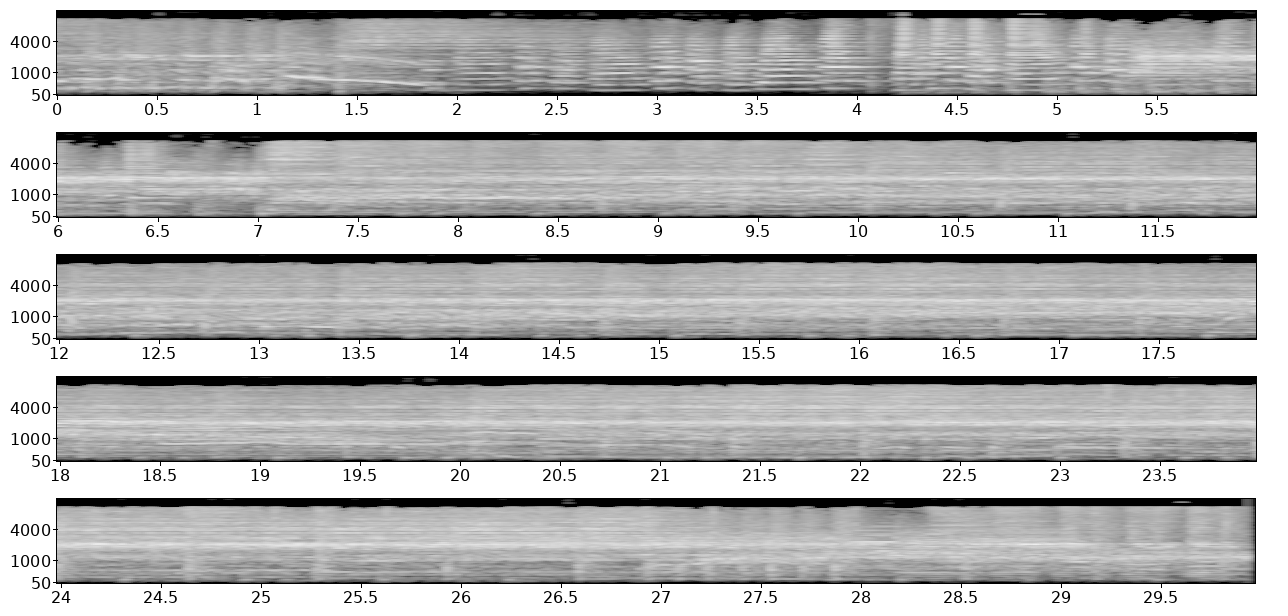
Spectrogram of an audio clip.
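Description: Punk rock band playing live: guitars and drum kit at a steady loud level, the sound thinning to a quieter break about two to five seconds in before the full band comes back in.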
